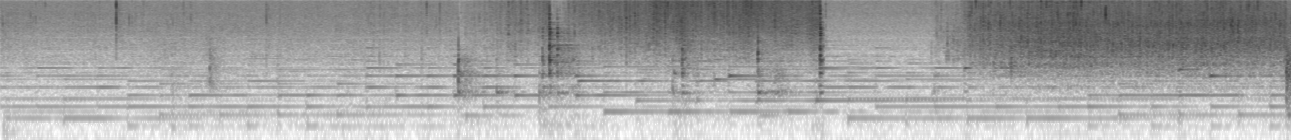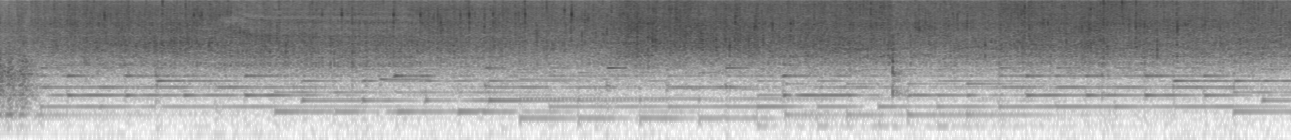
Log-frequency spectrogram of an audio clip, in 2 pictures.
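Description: Chopped onion and garlic sizzling in oil in a nonstick pan, with a few sharp knocks. About ten seconds in, diced tomatoes go into the pan and the sizzle turns suddenly louder and denser. It stays that way as the tomatoes are stirred with a wooden spatula.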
